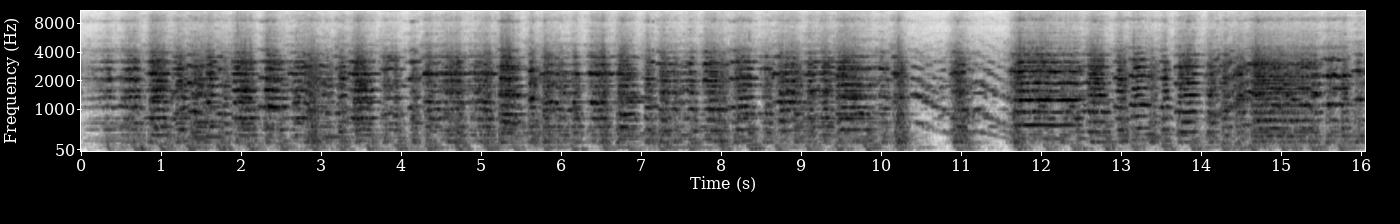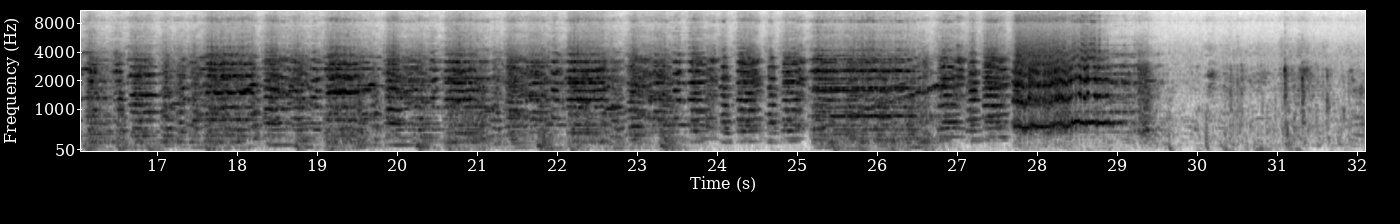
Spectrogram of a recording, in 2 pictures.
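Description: Orchestral film music, lively and full, with a brief break about eleven seconds in and a rising run of notes near the end.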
